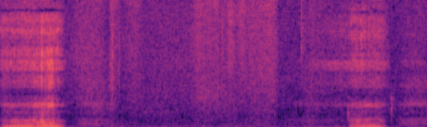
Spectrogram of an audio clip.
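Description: Two loud, rattling, buzzing inhalations several seconds apart with quiet breathing between; an adult snoring.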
